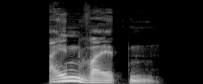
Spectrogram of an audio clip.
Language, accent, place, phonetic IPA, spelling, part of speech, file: German, Germany, Berlin, [ˈaɪ̯nˌvaɪ̯tn̩], einweihten, verb, De-einweihten.ogg
- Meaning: inflection of einweihen: 1. first/third-person plural dependent preterite 2. first/third-person plural dependent subjunctive II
